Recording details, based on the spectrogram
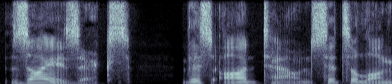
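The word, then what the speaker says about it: Zzyzx: Pronounced Zazix, this odd town sits along the edge of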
